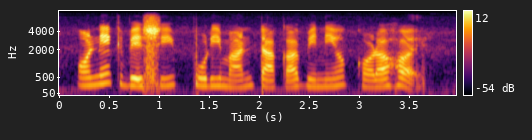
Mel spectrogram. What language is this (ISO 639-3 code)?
ben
